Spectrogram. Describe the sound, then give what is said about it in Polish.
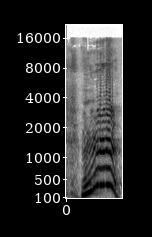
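A voice imitates a shaking or mixing noise as one sustained, rising-then-falling vocal sweep lasting under a second, with a faint breathy lead-in before it. “to był odgłos y, trzepania, tudzież mieszania i wyszła wybuchowa mieszanka znowu.”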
